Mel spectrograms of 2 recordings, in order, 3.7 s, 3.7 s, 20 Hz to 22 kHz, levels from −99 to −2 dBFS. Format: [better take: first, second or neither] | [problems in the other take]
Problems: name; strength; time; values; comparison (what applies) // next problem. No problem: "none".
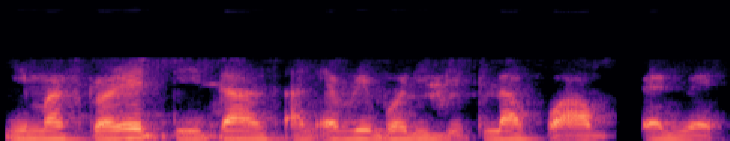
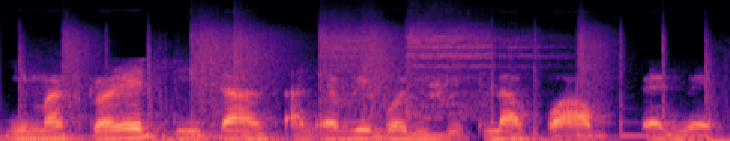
first | background sound (Drum kit); 13 dB below the speech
